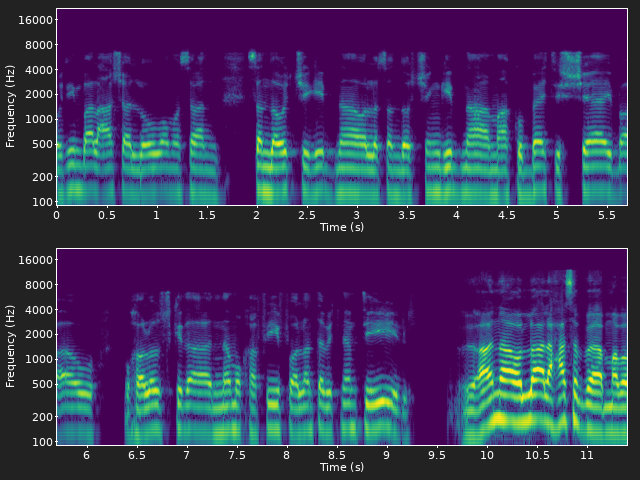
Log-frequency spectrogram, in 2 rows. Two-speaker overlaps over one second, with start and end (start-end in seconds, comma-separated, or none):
none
